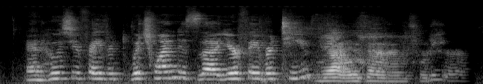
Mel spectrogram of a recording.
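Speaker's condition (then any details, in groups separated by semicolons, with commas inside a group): No condition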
